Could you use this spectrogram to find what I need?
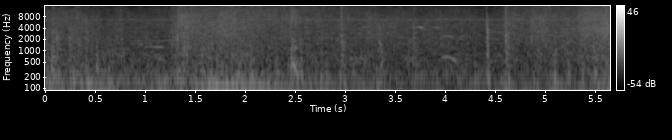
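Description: Waves wash against the hull of a sailing ship.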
